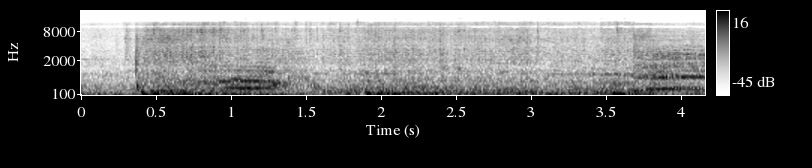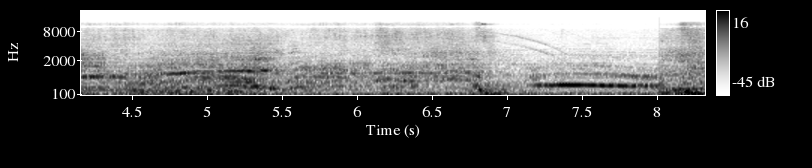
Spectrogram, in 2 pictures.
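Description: Haunted-house attraction soundtrack played loud: dense music and sound effects over a steady low rumble, with voice-like cries in the middle and a short held tone near the end.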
